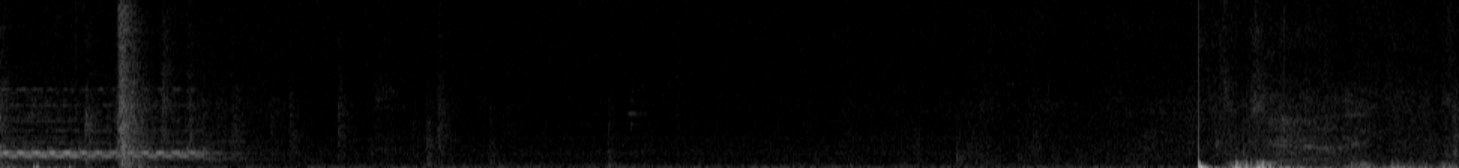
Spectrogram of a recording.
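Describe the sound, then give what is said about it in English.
A telephone rings briefly with a bright electronic tone at the start, then fades into near silence before a sudden loud burst of noise near the end. “We got the phone ringing.”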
